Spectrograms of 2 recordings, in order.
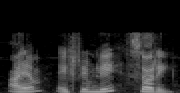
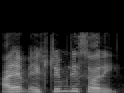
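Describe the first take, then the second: First: "I am", pause, "extremely", pause, "sorry"; "I am extremely sorry" spaced out for learners; separated words. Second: Said in the usual way. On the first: Shown as a demonstration. Teacher repeats word group by group.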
